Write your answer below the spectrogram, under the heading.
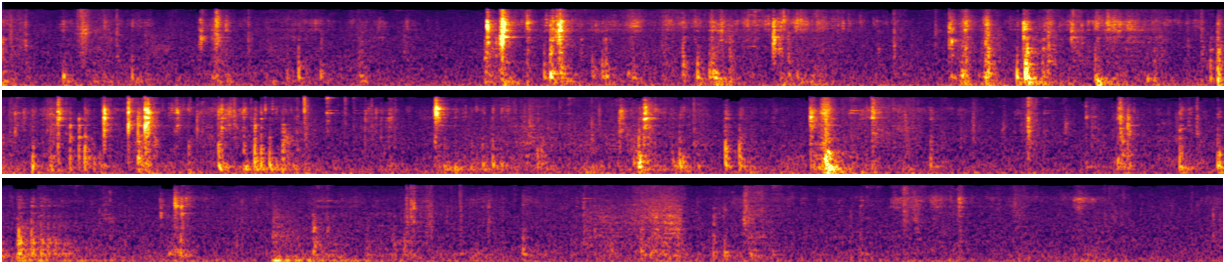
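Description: Yorkshire terriers moving about on a wooden deck among cut pine branches: irregular sharp clicks, jingles and rustles, the loudest about a second and a half in.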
